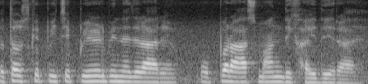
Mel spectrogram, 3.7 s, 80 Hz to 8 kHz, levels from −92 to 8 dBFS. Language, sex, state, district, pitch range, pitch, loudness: Hindi, male, Chhattisgarh, Bastar, 155-185 Hz, 170 Hz, -16 LUFS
